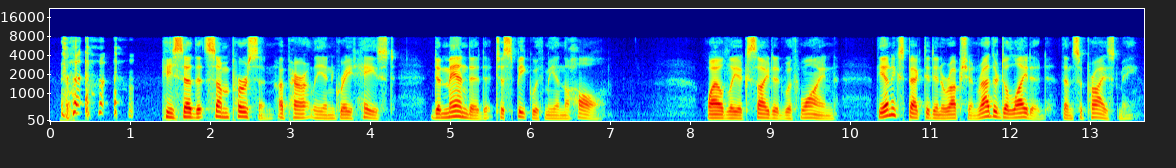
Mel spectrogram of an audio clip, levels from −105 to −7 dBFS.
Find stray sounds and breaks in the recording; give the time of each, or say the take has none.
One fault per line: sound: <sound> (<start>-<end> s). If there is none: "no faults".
sound: cough (0.1-1.1 s)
